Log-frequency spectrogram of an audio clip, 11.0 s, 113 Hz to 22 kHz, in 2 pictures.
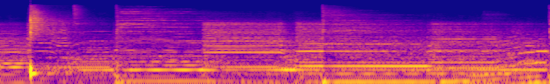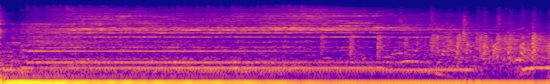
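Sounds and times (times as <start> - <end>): band last hit: 0.3 - 1.4.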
